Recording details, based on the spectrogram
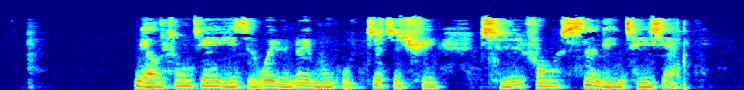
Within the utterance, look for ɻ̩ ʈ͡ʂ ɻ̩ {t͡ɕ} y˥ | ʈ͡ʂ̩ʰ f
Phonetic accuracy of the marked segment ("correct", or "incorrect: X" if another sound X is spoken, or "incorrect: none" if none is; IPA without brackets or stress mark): incorrect: t͡ɕʰ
